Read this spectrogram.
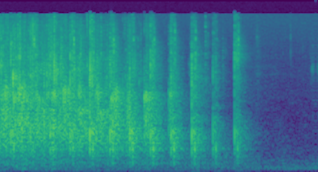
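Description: A group of people clap and applaud, then the applause dies away.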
